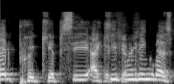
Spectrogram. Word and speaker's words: Poughkeepsie: Poughkeepsie. I keep reading it as Portuguese.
